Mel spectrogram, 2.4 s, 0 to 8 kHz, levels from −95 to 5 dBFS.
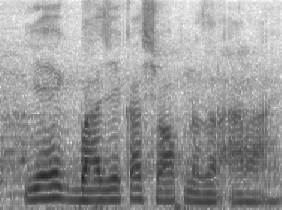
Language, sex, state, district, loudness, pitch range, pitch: Hindi, male, Uttar Pradesh, Muzaffarnagar, -17 LUFS, 125-150 Hz, 140 Hz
